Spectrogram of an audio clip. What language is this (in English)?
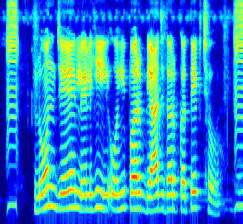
Maithili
